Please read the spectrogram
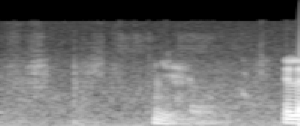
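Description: Chalk writing on a chalkboard: soft scratching with small ticks of the chalk. About a second in, a short male vocal sound.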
